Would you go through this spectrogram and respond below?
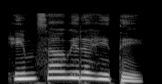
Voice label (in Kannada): "ಹಿಂಸಾವಿರಹಿತೆ", Kannada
